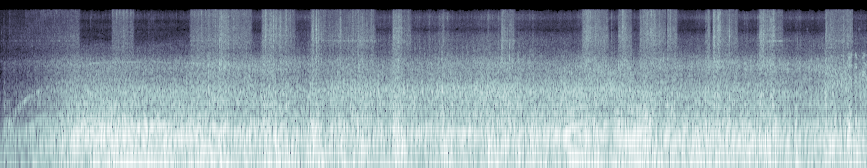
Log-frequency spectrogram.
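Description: Airboat under way, its propeller drive building up to speed over the first second or two and then running steadily. Against it come frequent short cracks and knocks as the hull breaks through thin lake ice.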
